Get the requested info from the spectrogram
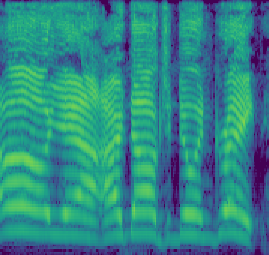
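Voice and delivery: put-on, jarring, over-loud, high chatter. Retelling talking loudly to keep a sleepy driver awake: imitating own loud talking. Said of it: "I start talking real loud".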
